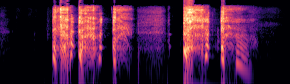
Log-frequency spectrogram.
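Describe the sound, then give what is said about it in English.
A loud fit of wet, phlegmy coughing from a person whose Dr Pepper went down the wrong pipe: several harsh bursts in quick succession, a short raspy gap, then two more rough coughs, with no talking. “That was me coughing because I drank some Dr. Pepper down the wrong pipe.”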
